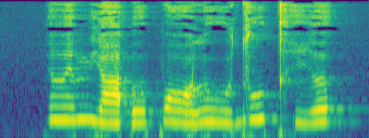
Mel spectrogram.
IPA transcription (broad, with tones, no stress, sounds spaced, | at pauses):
ʋ e˧˥ m j a˩ ʔ o˩ p ɔː˧˩ l uː˧˩ d uː˧˥ kʰ i˩˧ ə̯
